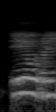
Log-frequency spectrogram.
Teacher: ए और ऐ का उच्चारण स्थान कंठ और तालु दोनों है। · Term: कंठ तालु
